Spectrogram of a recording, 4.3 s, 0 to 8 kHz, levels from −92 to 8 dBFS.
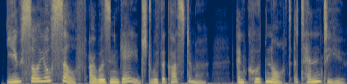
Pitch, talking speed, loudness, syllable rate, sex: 240 Hz, 205 wpm, -18 LUFS, 5.5 syllables/s, female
